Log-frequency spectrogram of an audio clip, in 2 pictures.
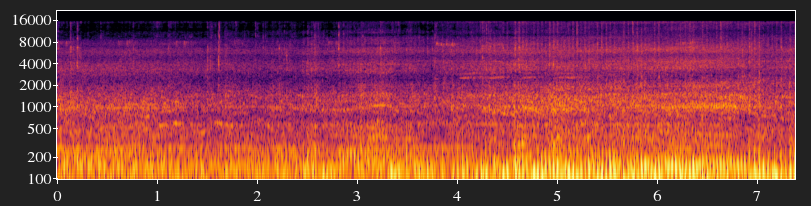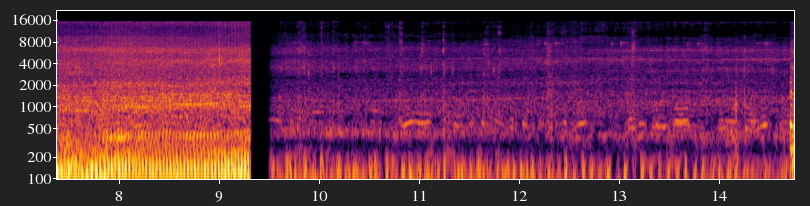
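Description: Motor scooter engines running close by, a steady rumbling drone that grows louder about four seconds in. The sound cuts off abruptly about nine seconds in, leaving quieter street noise with faint voices.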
